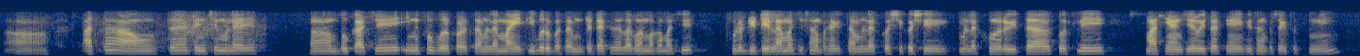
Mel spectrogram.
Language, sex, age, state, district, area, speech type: Goan Konkani, male, 18-30, Goa, Quepem, rural, conversation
